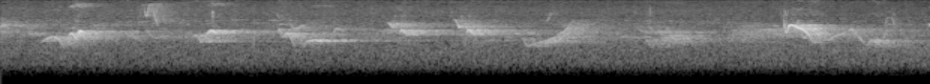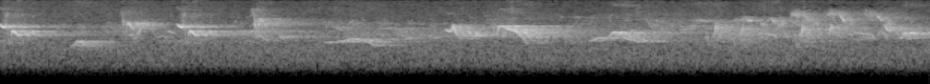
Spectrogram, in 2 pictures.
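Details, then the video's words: Wild birds singing outdoors: several overlapping voices give short whistled and chirping phrases, some rising, repeated throughout against a steady hiss of background noise. "Birds singing"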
